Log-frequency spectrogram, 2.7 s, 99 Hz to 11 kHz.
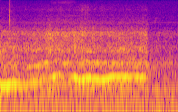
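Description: A rally car engine drives steadily in the Dirt 4 racing game, a close, continuous tonal drone that wavers slightly in pitch before it eases off near the end.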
